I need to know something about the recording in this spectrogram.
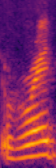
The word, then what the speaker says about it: read: She read the book. She read. Entonces, escribe lo mismo, pero se pronuncia diferente en pasado, como el color rojo, red, ¿ok?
